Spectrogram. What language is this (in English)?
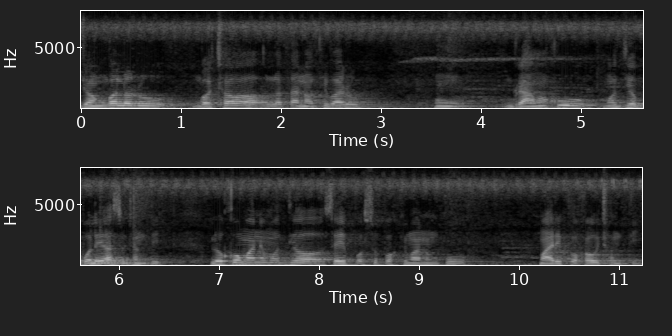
Odia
